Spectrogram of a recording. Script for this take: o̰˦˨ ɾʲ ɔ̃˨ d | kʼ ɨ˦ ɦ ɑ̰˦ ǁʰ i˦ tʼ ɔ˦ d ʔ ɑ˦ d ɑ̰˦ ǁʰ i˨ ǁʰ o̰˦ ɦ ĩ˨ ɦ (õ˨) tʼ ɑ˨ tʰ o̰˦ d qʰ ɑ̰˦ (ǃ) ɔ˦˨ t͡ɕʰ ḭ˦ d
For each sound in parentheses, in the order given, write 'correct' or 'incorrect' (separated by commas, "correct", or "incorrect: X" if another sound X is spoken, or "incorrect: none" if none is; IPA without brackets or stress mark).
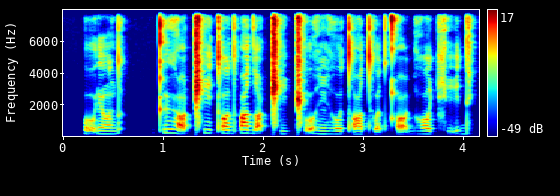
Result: incorrect: o˨, incorrect: ɡʱ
